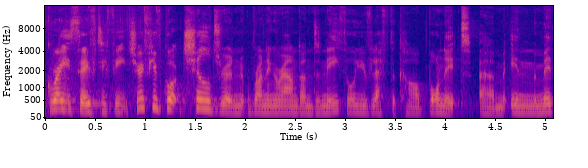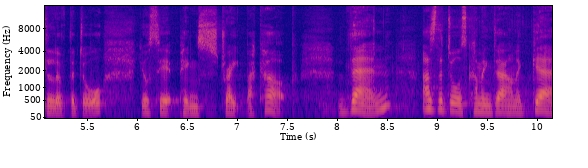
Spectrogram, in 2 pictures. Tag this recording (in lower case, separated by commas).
speech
